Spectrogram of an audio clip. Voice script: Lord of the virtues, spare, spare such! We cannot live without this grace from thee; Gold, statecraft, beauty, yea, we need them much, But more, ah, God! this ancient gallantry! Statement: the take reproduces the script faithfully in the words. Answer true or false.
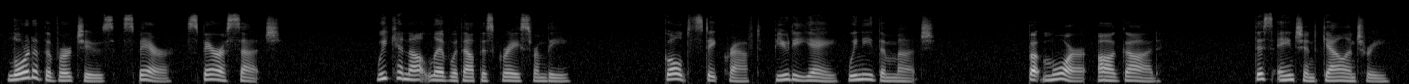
false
